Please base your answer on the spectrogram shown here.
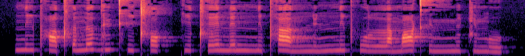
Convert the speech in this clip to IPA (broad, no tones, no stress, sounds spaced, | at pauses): n i pʰ ɑ tʰ ə n ə ɡ y kʰ i cʰ ɔ kː i tʰ e n e nː i pʰ a nː y nː i pʰ w u lː a m ɑ kʰ y mː y c y m u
